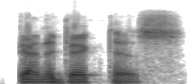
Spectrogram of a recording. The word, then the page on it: Benedictus: American English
